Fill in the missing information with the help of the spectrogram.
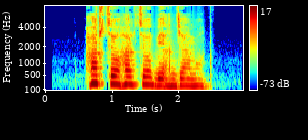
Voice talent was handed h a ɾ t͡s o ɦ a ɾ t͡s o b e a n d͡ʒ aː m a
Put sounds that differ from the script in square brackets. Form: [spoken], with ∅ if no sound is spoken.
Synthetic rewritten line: h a ɾ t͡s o ɦ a ɾ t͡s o b e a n d͡ʒ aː m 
